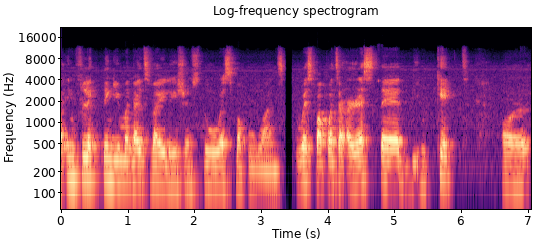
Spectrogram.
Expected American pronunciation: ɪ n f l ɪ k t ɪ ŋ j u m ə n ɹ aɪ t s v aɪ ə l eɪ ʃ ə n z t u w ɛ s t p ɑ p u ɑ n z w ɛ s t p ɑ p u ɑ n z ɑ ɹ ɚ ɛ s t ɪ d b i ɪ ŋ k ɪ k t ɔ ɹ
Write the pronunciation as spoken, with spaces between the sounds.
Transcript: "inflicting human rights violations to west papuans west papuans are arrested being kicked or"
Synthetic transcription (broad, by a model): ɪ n f l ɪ k t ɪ ŋ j u m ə n ɹ aɪ t s v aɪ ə l eɪ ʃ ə n s t u w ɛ s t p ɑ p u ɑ n s w ɛ s t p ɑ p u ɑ n s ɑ ɹ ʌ ɛ s t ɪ d b i ɪ ŋ k ɪ k t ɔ ɹ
